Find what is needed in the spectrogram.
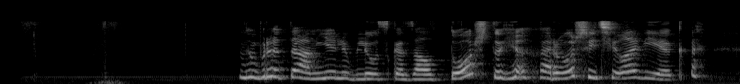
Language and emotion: Russian, positive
